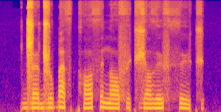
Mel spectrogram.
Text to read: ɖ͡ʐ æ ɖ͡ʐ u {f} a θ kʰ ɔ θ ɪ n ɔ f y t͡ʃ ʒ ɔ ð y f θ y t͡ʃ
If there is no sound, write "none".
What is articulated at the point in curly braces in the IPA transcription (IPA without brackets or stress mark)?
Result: ɓ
